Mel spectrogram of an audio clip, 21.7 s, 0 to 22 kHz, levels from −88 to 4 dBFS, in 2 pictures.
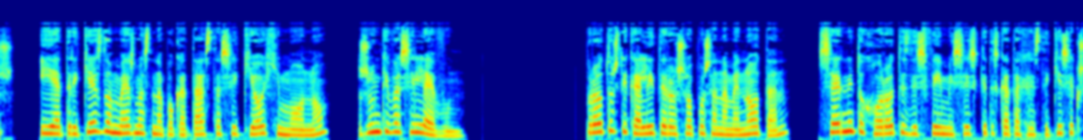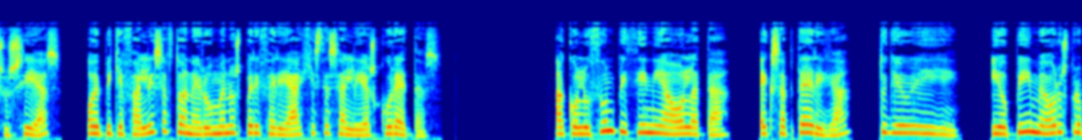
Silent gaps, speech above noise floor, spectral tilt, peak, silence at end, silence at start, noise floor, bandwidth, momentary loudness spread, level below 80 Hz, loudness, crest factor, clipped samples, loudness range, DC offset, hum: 4.83-5.75 s, 15.38-16.31 s; over 72 dB; -5 dB/octave; -4 dBFS; 0 s; 0 s; under -90 dBFS; 12 kHz; 10 LU; -52 dBFS; -19 LUFS; 16 dB; under 0.1%; 2 LU; under 0.1%; none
